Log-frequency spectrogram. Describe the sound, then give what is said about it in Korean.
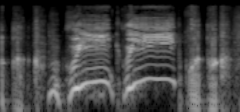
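A voice imitates a pig in a pigsty, startled when a lamp falls to the floor, giving two drawn-out, rising-and-falling squeals framed by short grunting snorts, loud, with nothing else around them. “바로 옆에 있던 돼지 한 마리가 놀라 날뛰더니”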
